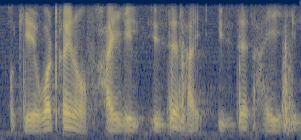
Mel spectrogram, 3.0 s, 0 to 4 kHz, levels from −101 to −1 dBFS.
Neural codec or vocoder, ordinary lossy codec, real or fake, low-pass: none; none; real; 3.6 kHz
